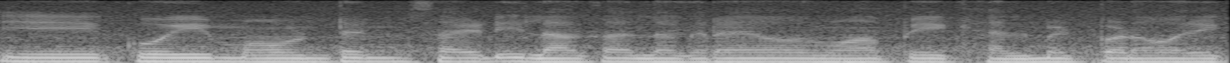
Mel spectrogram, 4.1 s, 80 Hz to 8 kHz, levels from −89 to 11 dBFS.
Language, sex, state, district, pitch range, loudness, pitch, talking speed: Hindi, male, Maharashtra, Mumbai Suburban, 115-125 Hz, -13 LUFS, 120 Hz, 235 wpm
